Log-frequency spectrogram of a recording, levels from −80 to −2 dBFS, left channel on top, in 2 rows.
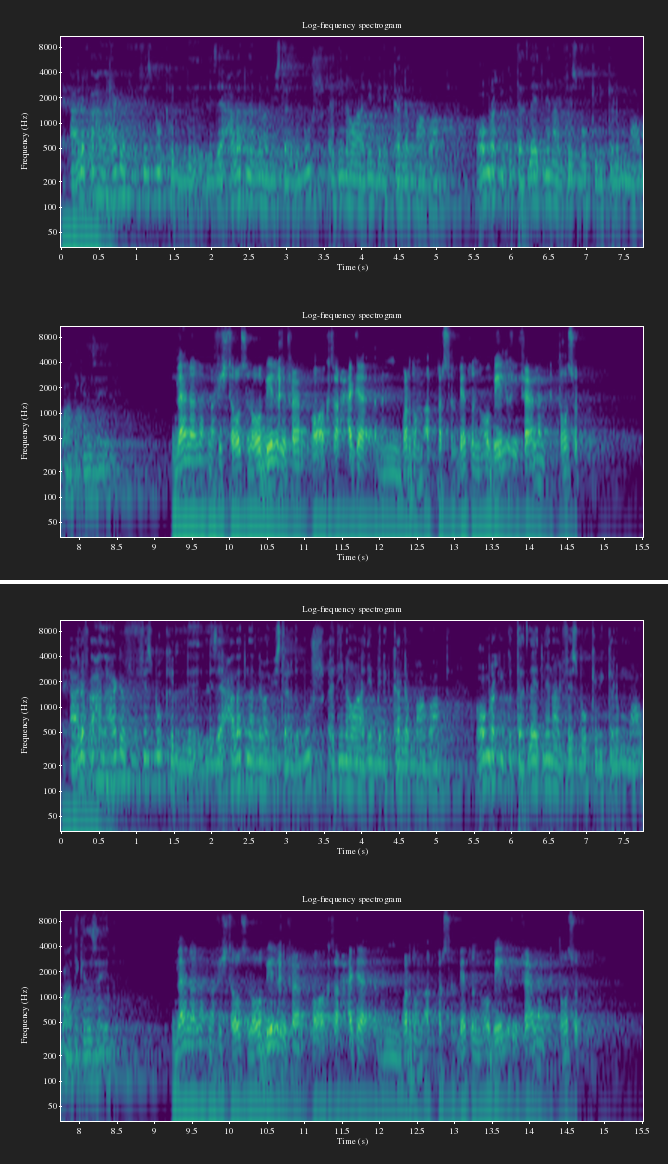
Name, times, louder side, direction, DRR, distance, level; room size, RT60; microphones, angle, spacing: voice 1, 0.1-5.0 5.5-8.5, right 3 dB, 55° right, 3 dB, 1.3 m, -37 dB
voice 2, 9.2-14.7, left 4 dB, 40° left, 12 dB, 0.7 m, -32 dB
25.0 x 16.5 x 9.0 m, 2.9 s
head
